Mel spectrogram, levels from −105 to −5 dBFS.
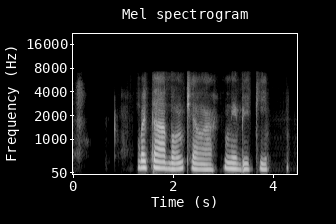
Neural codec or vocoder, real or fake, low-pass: codec, 16 kHz in and 24 kHz out, 0.9 kbps, LongCat-Audio-Codec, four codebook decoder; fake; 7.2 kHz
